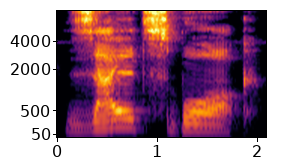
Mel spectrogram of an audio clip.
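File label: "salzburg", German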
